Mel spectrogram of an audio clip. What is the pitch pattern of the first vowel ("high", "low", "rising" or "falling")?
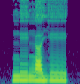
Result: low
